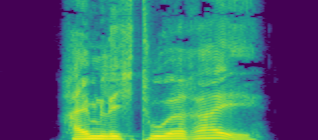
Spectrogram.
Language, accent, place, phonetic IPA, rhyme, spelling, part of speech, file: German, Germany, Berlin, [haɪ̯mlɪçtuːəˈʁaɪ̯], -aɪ̯, Heimlichtuerei, noun, De-Heimlichtuerei.ogg
- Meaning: secrecy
